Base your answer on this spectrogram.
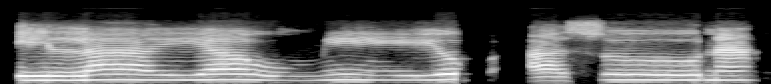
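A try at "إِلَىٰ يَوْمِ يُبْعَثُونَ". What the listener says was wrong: ila ini ibu ikrot 3 harus dimantepin nih. Panjang pendeknya masih ketahan. Harusnya ila yaumiyub. Yaumiyub. Jadi kalau yang pendek nggak boleh. Ila yaumi nggak boleh. Ila yaumiyub. Yaumiyub asuna.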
